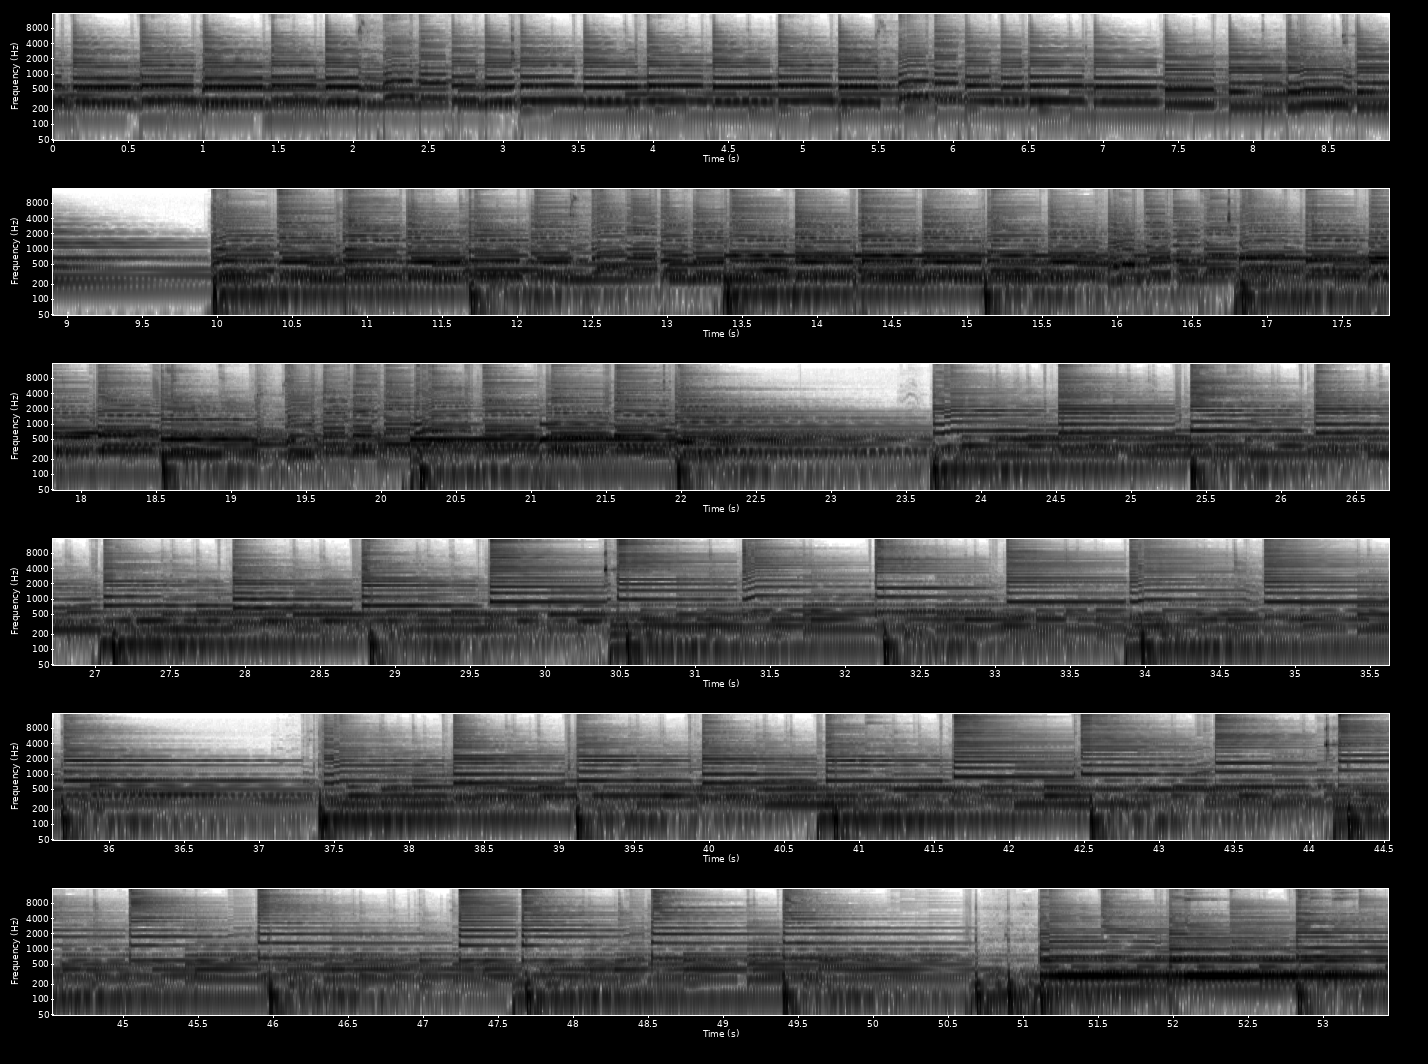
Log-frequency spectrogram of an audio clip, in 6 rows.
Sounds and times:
Acoustic guitar: 0.0 - 53.4
Strum: 0.0 - 53.4.

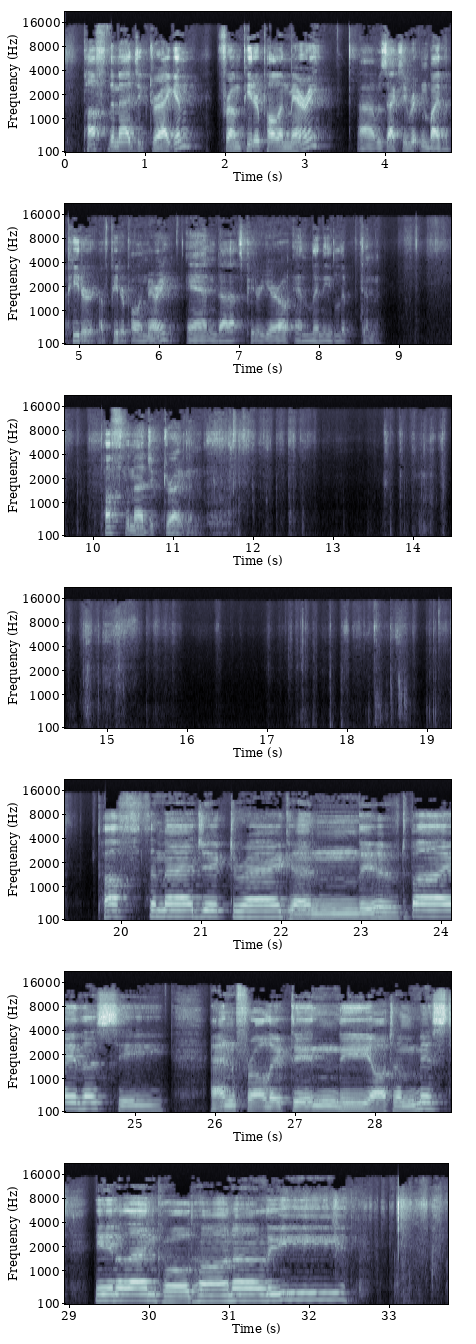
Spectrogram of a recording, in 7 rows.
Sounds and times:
Inside, small room: 0.0 - 33.7
Speech: 0.2 - 8.8, 10.1 - 11.6.

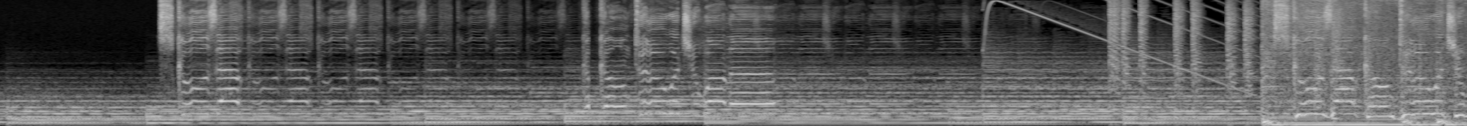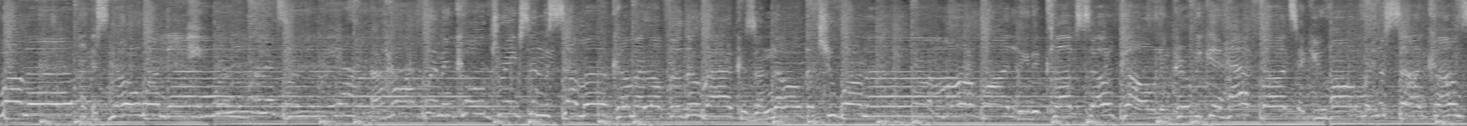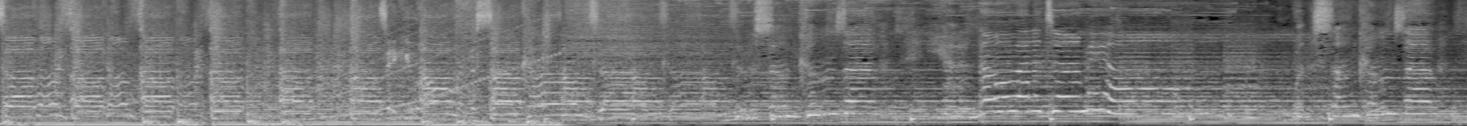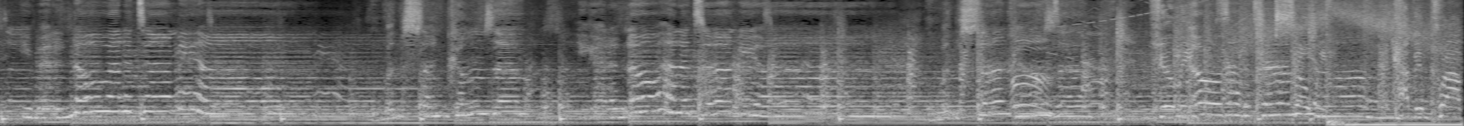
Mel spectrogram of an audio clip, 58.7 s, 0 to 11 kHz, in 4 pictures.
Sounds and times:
Music: 0.0 - 58.6.

